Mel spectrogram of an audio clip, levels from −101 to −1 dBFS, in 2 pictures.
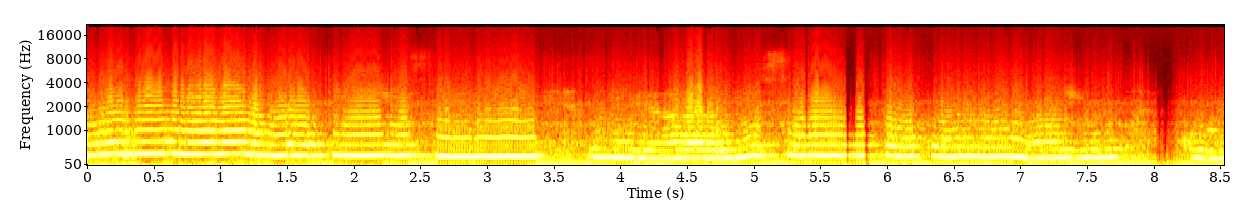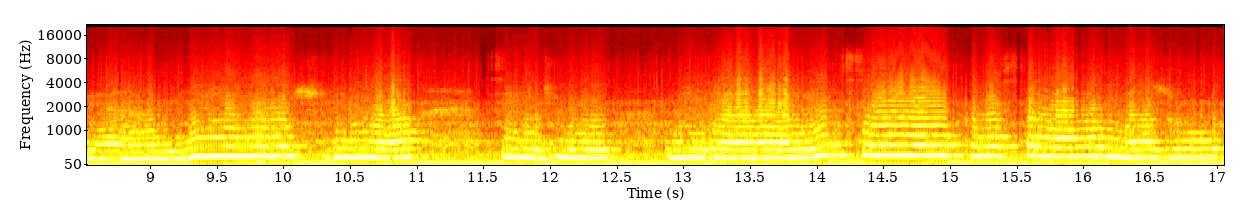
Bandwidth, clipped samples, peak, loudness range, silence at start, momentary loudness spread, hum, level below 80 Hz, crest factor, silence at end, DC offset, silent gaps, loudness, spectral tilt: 11.5 kHz; under 0.1%; -4 dBFS; 3 LU; 0 s; 6 LU; 50 Hz at -25 dBFS; -24 dBFS; 4 dB; 0 s; under 0.1%; none; -10 LUFS; -8 dB/octave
